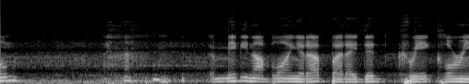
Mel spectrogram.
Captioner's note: chuckles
